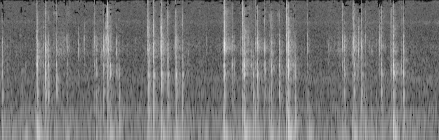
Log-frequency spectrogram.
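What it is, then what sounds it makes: Mechanical keyboard with plastic keycaps and aluminium case. One hand types rapid fingertip taps on a mechanical keyboard with plastic keycaps and an aluminum case. The keys give short, deep clacks with bright clicky edges, coming in quick bursts separated by brief pauses.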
